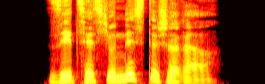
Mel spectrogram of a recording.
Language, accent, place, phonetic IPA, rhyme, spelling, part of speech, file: German, Germany, Berlin, [zet͡sɛsi̯oˈnɪstɪʃəʁɐ], -ɪstɪʃəʁɐ, sezessionistischerer, adjective, De-sezessionistischerer.ogg
- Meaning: inflection of sezessionistisch: 1. strong/mixed nominative masculine singular comparative degree 2. strong genitive/dative feminine singular comparative degree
